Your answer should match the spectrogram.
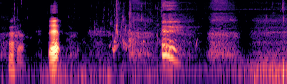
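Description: Short spoken calls, with quieter splashing and trickling of water between them as a gill net is lifted out of a shallow canal.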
